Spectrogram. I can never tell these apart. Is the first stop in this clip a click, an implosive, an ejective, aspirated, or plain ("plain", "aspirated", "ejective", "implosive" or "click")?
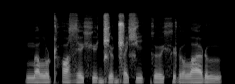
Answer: aspirated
